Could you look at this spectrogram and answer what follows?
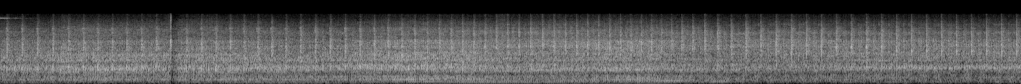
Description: this is a video of my 02 dodge ram with the engine knocking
